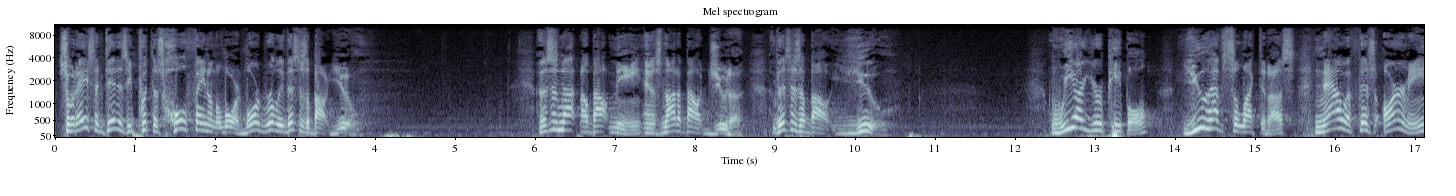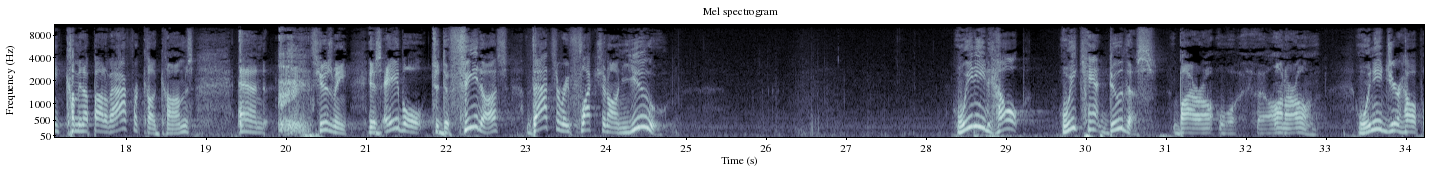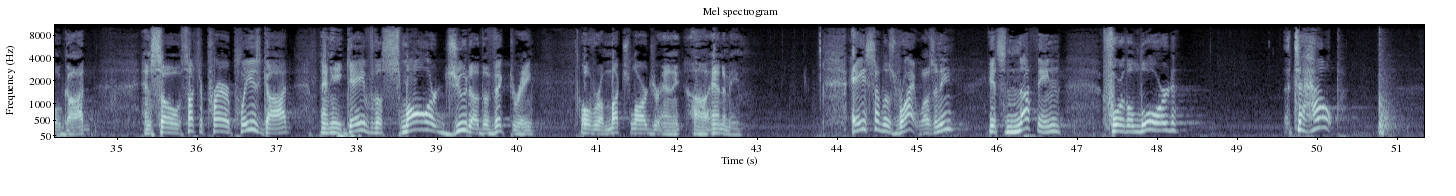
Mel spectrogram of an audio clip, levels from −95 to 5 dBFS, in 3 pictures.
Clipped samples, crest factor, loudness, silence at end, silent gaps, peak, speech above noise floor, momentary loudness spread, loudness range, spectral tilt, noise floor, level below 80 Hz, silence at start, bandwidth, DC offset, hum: under 0.1%; 18 dB; -17 LUFS; 0.35 s; none; 0 dBFS; 35 dB; 13 LU; 4 LU; -4.5 dB/octave; -52 dBFS; -32 dBFS; 0.05 s; 10.5 kHz; under 0.1%; none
